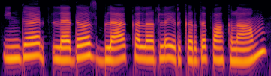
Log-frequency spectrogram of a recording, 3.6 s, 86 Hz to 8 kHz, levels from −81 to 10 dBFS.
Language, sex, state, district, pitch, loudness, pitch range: Tamil, female, Tamil Nadu, Nilgiris, 245 Hz, -11 LUFS, 230-260 Hz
